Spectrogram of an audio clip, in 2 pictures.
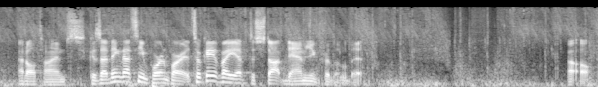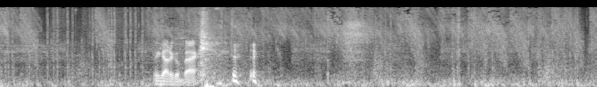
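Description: Video game weapons fire in quick, rapid bursts.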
